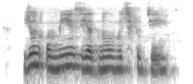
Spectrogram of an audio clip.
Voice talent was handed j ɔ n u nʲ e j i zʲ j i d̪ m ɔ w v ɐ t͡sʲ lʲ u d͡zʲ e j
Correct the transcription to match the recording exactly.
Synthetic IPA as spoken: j ɔ n u mʲ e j ɛ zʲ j a d̪ n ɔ w v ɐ t͡sʲ lʲ u d͡zʲ e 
